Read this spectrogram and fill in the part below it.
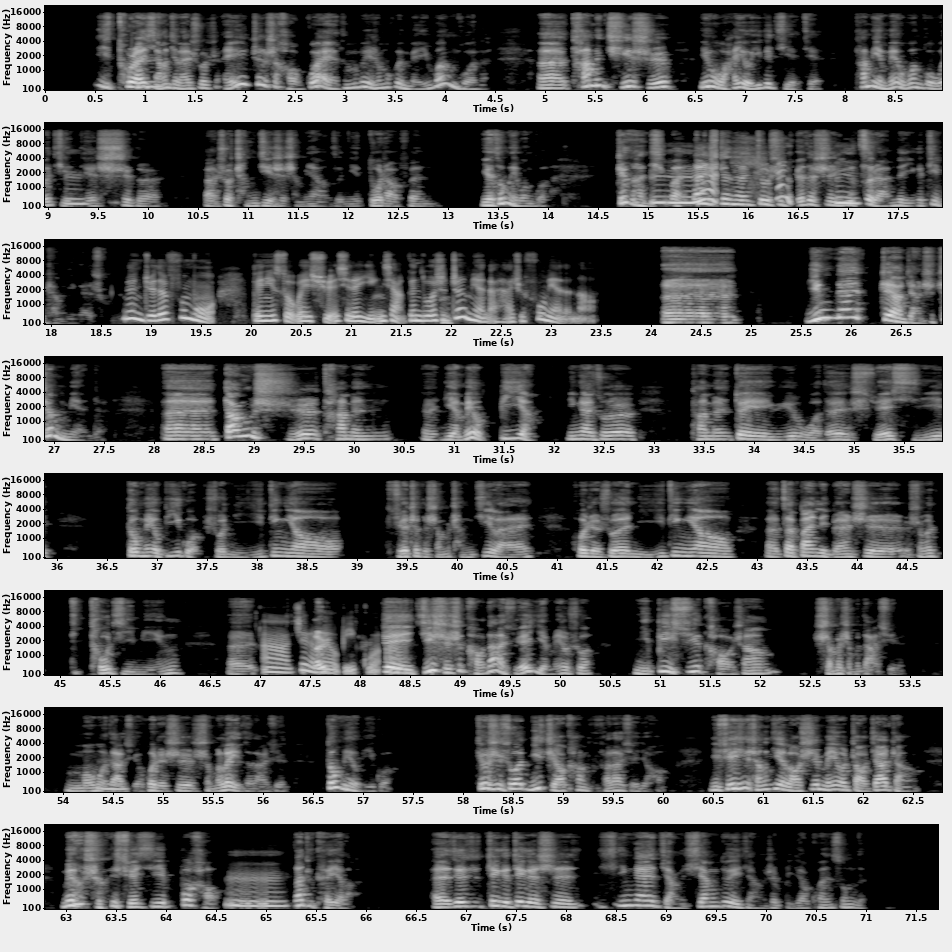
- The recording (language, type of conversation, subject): Chinese, podcast, 家人对你的学习有哪些影响？
- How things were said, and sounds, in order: laughing while speaking: "没有什么"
